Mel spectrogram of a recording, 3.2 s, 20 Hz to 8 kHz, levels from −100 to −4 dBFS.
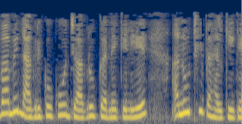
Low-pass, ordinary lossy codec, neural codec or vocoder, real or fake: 7.2 kHz; MP3, 24 kbps; none; real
